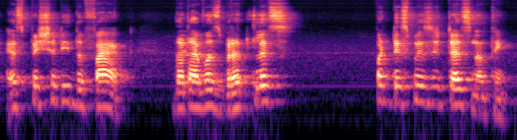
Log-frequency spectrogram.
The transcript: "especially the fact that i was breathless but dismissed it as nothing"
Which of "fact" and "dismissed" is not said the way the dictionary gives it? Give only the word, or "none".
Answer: dismissed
